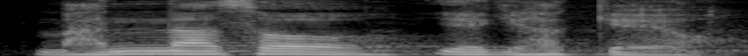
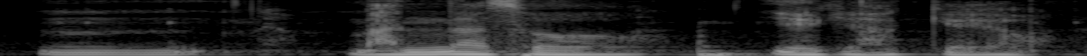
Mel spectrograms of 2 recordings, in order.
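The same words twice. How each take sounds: First: Slow, low and measured on "만나서 얘기할게요"; insistent repeat. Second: Very soft, low and slow, after a hesitant "음"; reluctant reply. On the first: Deaconess refusing to explain by phone, slowly insistent. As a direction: repeat it slowly and deliberately, giving nothing away. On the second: Deaconess putting off the pastor's question, hushed and reluctant. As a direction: hold back quietly, drawing out "만나서". Caller reluctant to explain by phone. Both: Retold or imitated.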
